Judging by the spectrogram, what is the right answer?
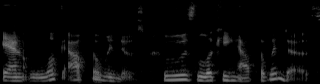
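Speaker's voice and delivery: ordinary delivery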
